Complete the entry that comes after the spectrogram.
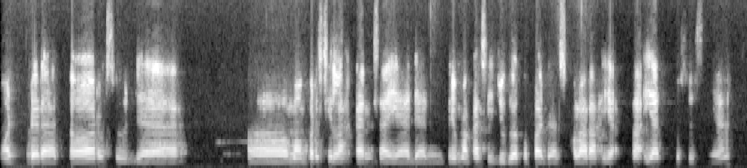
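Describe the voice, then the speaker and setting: A woman talks fairly slowly, her pitch sitting in the medium range. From Indonesia, outside Bugis region. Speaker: book author and philology researcher. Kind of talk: book talk presentation. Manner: halting with fillers.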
